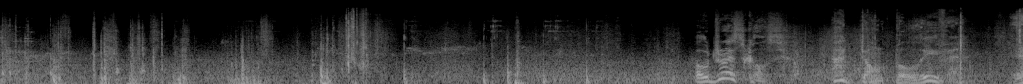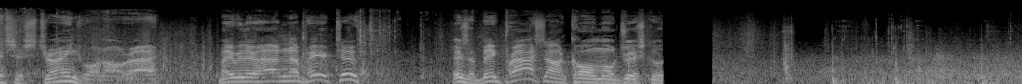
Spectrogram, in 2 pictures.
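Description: Footsteps thud on wooden floorboards.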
